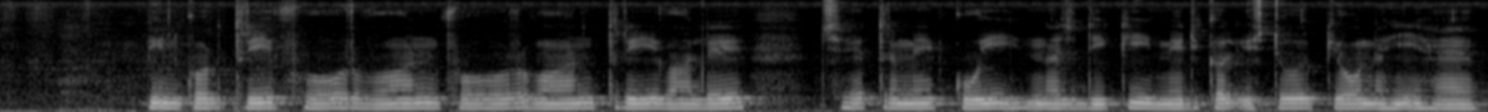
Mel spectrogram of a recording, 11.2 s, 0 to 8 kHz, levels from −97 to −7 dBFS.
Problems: constant background noise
